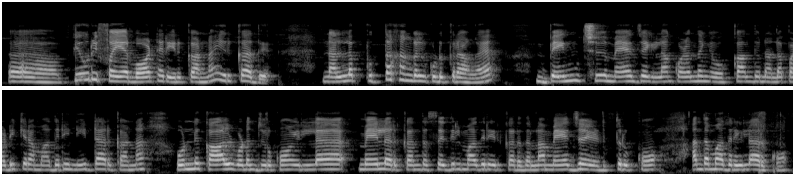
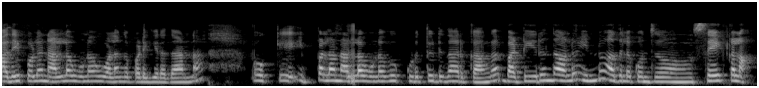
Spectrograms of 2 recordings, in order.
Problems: constant background noise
